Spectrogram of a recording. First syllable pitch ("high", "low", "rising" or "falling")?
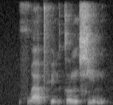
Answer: rising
